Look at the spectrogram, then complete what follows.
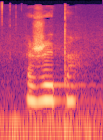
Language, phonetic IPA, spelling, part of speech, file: Belarusian, [ˈʐɨta], жыта, noun, Be-жыта.ogg
- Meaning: rye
